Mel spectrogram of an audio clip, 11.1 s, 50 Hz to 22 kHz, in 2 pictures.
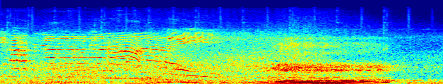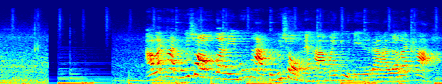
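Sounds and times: vehicle engine passing by: 0.0 - 6.2.

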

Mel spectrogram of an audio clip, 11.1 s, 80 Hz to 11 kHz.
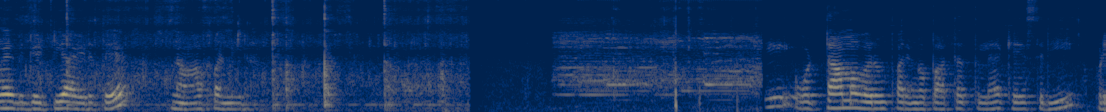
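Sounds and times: food sizzling and bubbling: 0.0 - 5.2
background music: 5.6 - 7.7.

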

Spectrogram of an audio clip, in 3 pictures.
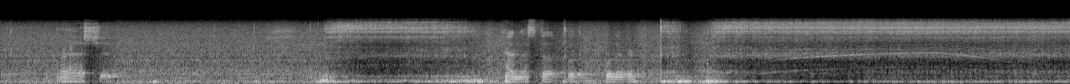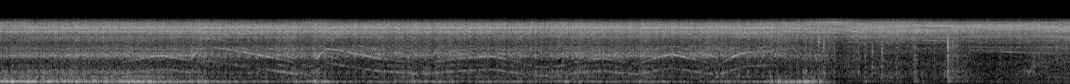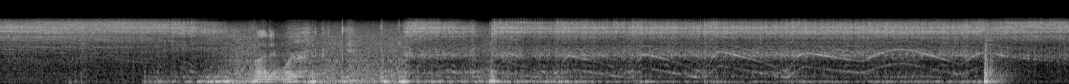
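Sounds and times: electric drill boring through plastic: 3.1 - 5.0, 6.6 - 32.0
wavering squeal: 7.2 - 21.7, 25.5 - 32.0.

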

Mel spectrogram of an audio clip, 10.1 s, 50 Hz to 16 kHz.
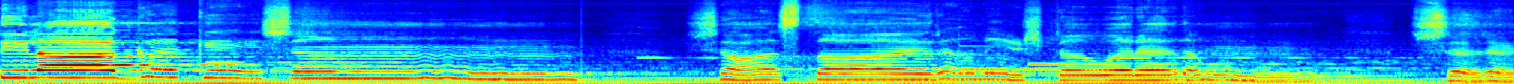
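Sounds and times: man singing a long held note: 0.0 - 3.9
steady low drone: 0.0 - 10.0.

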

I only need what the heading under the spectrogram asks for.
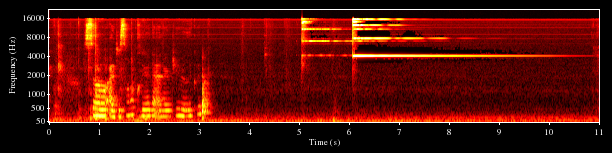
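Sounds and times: tingsha cymbals ringing: 5.0 - 11.0.

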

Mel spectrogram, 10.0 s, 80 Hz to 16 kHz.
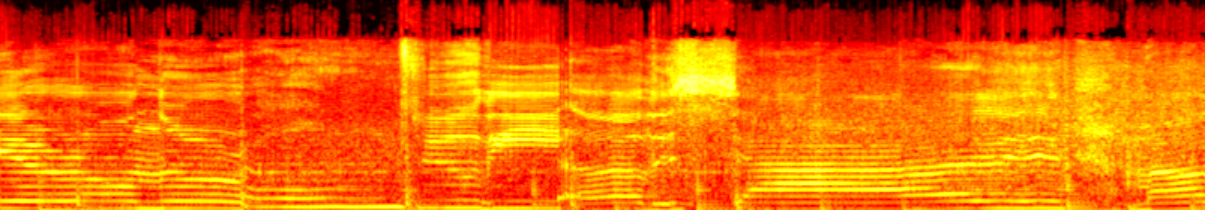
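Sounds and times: heavy distorted bass notes: 0.0 - 10.0.

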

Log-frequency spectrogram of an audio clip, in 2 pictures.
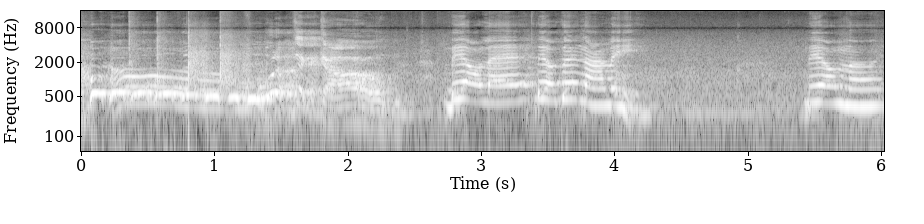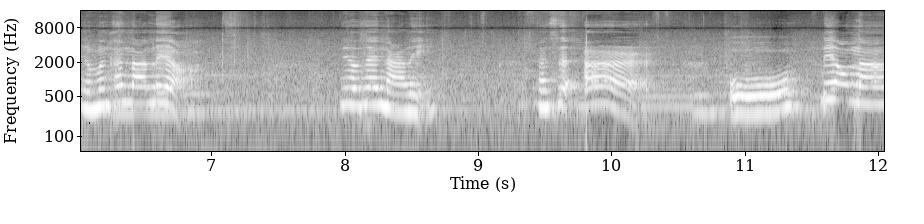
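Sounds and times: hands clapping: 0.0 - 1.4.

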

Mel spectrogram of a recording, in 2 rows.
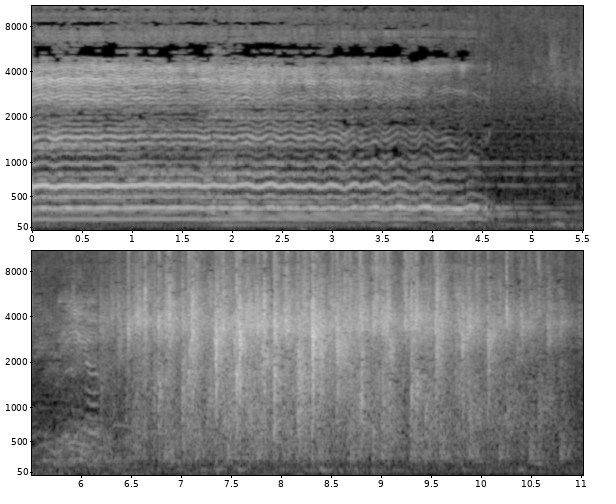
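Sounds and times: audience applauding: 6.2 - 11.0.

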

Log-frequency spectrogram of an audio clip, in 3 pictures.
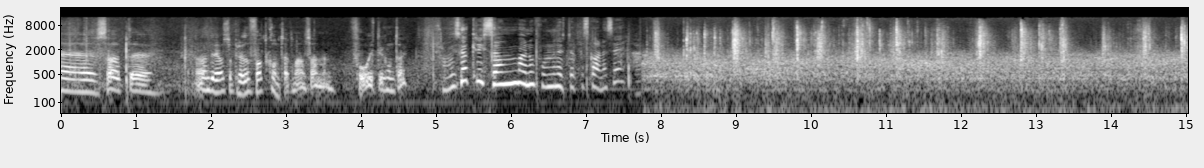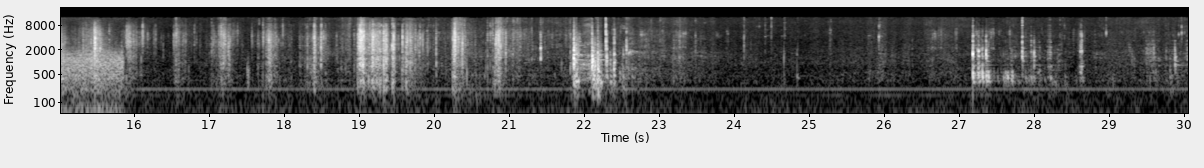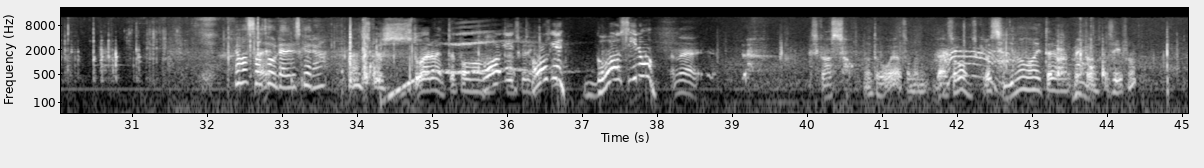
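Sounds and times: low steady hum: 0.0 - 37.8
footsteps: 7.6 - 21.3
steady low rumble: 7.6 - 21.6.

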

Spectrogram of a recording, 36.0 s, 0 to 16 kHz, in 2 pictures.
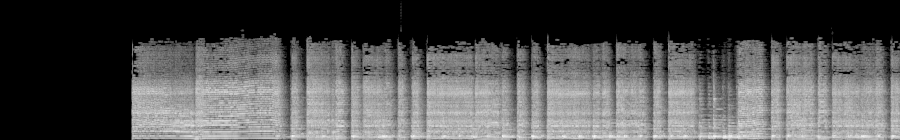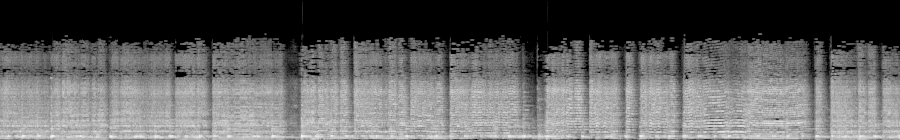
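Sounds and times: kazoo buzzing melody: 2.6 - 36.0
ukulele strumming: 5.4 - 36.0.

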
